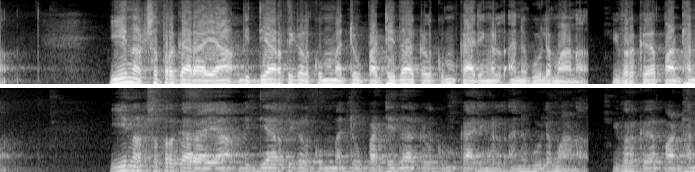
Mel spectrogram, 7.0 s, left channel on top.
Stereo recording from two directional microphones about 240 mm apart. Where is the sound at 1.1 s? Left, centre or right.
Left.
